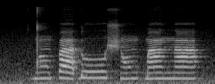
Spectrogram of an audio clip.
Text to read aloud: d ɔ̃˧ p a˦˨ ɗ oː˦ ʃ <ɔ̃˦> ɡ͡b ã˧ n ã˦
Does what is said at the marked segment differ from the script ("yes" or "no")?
yes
